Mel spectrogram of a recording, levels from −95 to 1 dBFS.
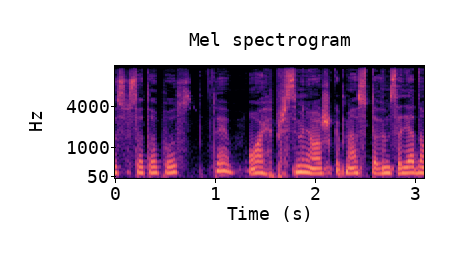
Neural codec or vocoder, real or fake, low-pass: none; real; 14.4 kHz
